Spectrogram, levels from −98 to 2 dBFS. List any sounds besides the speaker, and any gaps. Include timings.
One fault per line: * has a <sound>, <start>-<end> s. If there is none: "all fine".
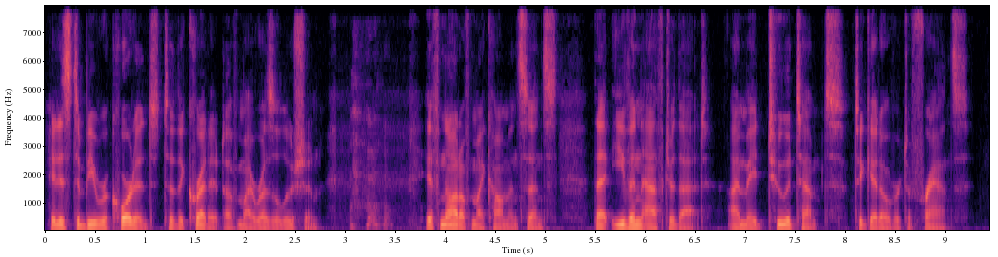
* has a laugh, 3.0-3.5 s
